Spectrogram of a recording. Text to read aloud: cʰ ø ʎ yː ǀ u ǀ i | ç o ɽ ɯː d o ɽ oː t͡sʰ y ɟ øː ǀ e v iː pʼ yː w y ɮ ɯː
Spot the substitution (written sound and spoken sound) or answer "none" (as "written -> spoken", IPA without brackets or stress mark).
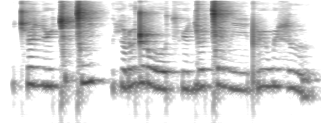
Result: none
